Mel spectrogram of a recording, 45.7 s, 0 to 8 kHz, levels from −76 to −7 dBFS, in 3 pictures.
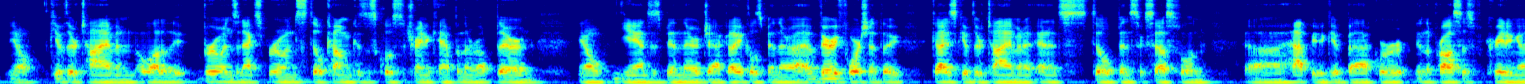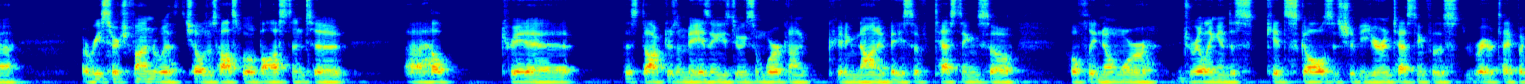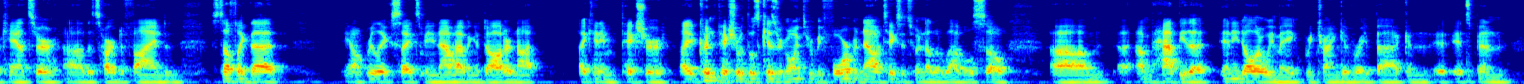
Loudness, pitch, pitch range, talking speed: -30 LUFS, 85 Hz, 80-90 Hz, 220 wpm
